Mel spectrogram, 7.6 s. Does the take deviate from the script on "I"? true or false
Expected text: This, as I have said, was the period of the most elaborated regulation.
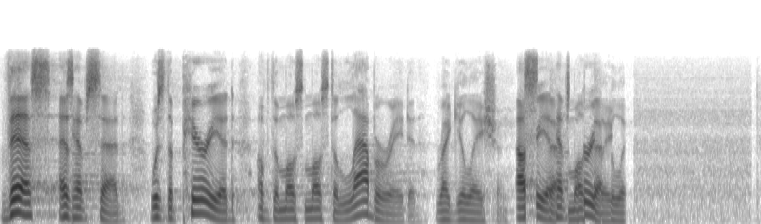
true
